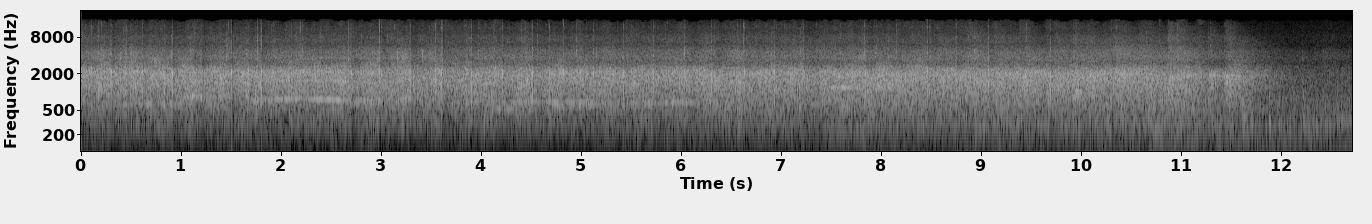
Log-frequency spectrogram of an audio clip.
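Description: A large crowd applauds steadily in an echoing hall, then the clapping stops abruptly.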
